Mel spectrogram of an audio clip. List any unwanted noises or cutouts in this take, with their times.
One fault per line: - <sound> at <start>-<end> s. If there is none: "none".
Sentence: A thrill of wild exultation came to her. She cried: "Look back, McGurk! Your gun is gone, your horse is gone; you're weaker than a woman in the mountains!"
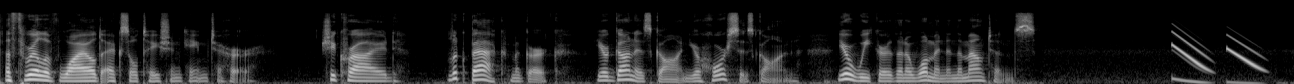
- chirp at 11.7-12.7 s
